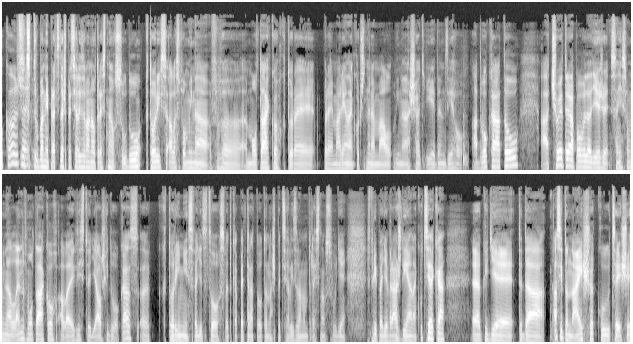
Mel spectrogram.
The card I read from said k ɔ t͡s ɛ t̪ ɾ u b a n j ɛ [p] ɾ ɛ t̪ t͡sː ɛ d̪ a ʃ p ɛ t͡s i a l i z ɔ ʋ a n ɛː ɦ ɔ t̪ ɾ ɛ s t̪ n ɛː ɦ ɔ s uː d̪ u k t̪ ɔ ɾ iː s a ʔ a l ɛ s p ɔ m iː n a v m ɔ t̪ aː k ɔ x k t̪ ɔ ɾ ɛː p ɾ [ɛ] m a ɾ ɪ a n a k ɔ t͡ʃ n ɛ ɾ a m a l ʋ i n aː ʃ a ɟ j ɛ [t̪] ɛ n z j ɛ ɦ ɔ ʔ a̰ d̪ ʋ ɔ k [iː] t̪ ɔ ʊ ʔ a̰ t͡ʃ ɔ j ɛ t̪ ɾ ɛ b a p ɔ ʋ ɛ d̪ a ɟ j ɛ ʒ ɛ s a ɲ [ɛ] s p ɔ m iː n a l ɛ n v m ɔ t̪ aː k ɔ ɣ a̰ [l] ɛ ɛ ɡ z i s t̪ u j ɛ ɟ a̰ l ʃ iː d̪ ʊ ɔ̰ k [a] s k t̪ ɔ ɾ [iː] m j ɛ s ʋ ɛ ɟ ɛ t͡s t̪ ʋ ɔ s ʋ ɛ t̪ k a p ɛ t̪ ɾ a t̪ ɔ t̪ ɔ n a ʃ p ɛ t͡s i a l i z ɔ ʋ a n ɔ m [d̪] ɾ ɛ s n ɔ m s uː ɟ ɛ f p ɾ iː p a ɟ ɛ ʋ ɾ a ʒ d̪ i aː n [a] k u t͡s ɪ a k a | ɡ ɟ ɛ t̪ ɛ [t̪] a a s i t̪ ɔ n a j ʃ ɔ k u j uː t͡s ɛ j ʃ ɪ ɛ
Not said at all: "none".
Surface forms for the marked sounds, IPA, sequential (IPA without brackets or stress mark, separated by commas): p, ɛ, d̪, aː, ɛ, l, a, iː, t̪, a, d̪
